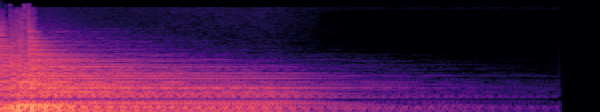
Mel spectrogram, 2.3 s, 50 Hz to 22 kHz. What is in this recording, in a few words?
D sharp Major Add 9th D sharp, chord; D#add9 strummed; 11,10,8,10; JGuitar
